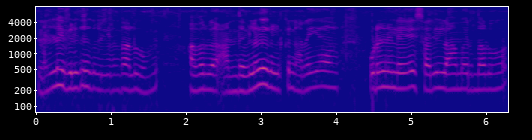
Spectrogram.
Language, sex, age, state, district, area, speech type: Tamil, male, 18-30, Tamil Nadu, Tiruchirappalli, rural, spontaneous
